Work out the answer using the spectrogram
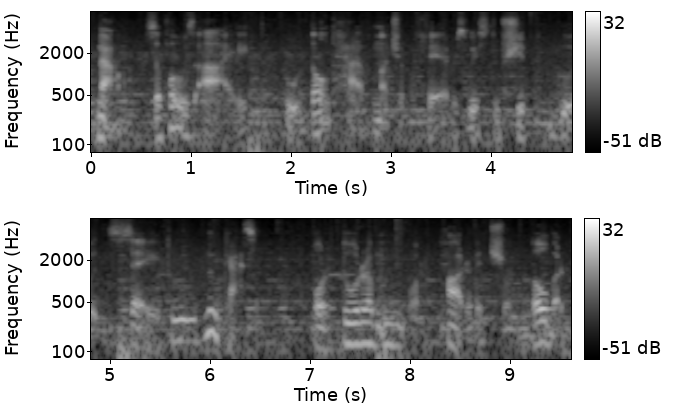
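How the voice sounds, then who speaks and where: A man performs an old vampire count for a gothic audiobook. The delivery is slow and formal, courteous yet menacing, with a creaky edge and sweeping intonation. Music plays underneath. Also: mid-range voice, sing-song. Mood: courteous, deliberate. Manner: slow, formal, deliberate with dramatic pauses. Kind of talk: dramatic audiobook character reading.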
